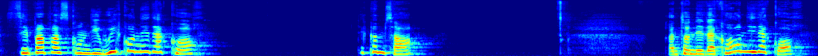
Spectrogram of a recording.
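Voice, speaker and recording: A woman's voice: high voice, lively intonation, moderate pace, a bit bright. A woman musing playfully to camera from her sofa at home, meandering with many hesitations and repeated words. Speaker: vlogger. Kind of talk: rambling casual musing to camera.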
